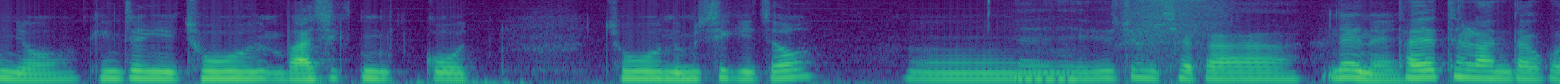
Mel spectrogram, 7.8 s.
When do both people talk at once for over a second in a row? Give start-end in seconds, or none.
none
